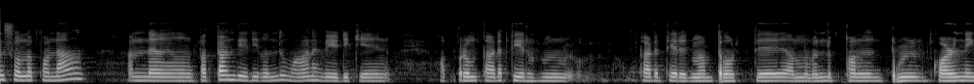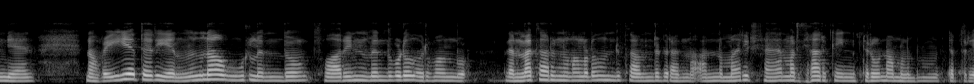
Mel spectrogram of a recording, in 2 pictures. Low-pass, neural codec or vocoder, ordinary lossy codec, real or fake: 7.2 kHz; autoencoder, 22.05 kHz, a latent of 192 numbers a frame, VITS, trained on one speaker; none; fake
